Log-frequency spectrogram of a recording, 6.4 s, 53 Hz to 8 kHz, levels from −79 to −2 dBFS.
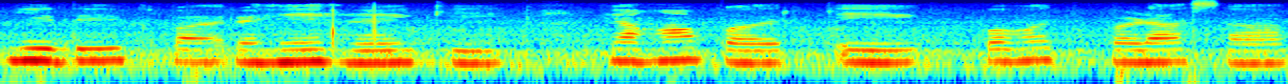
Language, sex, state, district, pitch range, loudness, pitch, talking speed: Hindi, male, Bihar, Kaimur, 195-215 Hz, -20 LUFS, 205 Hz, 110 wpm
